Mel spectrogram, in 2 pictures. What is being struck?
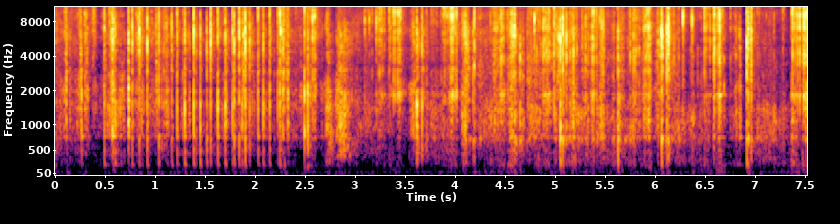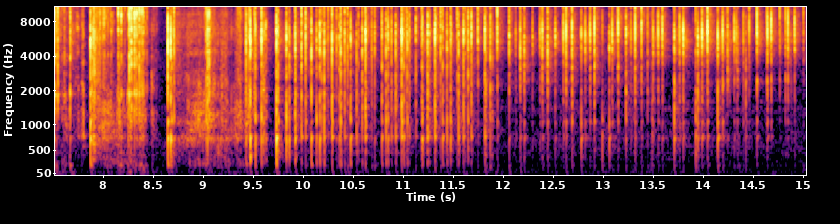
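Plastic frisbee.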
